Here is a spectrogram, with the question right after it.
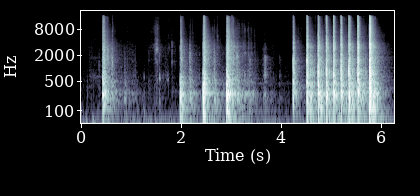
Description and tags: Mlácení do skříně
Sound, which you can hear, when somebody has got problems with PC
cage, PC, Rage, sounds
